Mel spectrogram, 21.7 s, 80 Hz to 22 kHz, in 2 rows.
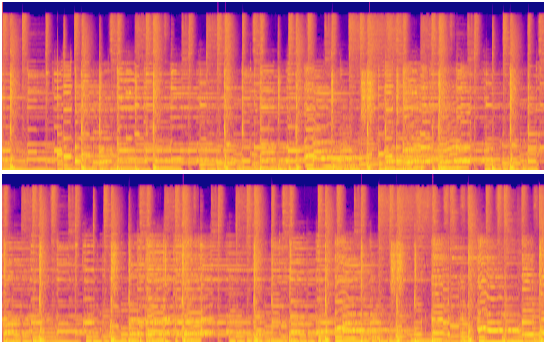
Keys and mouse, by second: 0.1 space, 7.1 s, 12.2-13.3 typing, 13.7 right click, 17.1 alt+click, 20.8 alt+click.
